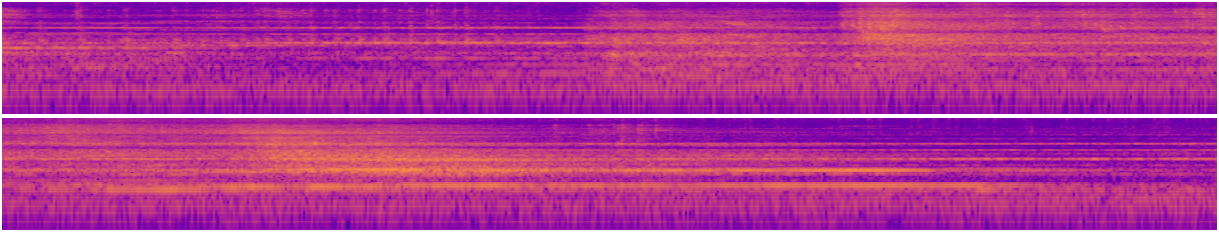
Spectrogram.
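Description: Film soundtrack played on a computer and picked up off its speaker: held music tones with a rushing noise that comes in about four seconds in, swells to its loudest around two-thirds of the way through, then eases off near the end.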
